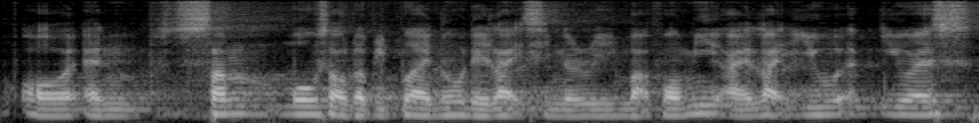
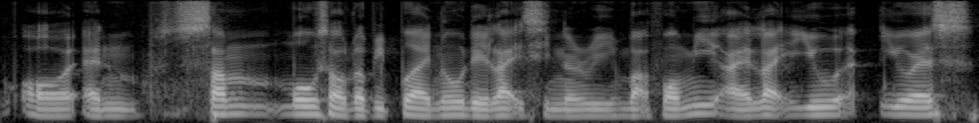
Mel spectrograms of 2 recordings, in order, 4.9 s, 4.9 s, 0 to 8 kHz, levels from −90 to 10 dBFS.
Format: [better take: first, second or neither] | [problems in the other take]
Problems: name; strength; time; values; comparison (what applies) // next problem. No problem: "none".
second | room echo; dies away in 2.7 s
